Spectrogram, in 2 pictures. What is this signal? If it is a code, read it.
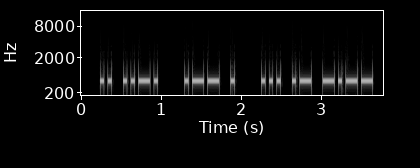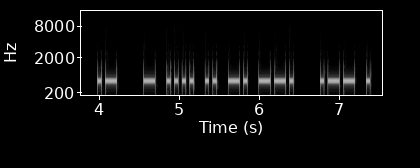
Morse code, heard as a keyed tone, about 25 wpm, 700 Hz. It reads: IF WE SAY A THING WE
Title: Sentences from Top 1200 Words 25wpm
